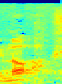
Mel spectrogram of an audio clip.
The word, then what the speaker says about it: know: K-N-O-W, we don't pronounce the word K, we say no.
